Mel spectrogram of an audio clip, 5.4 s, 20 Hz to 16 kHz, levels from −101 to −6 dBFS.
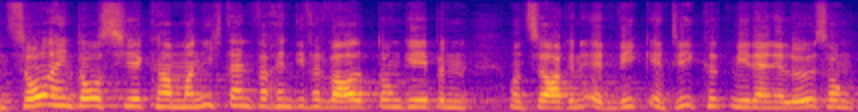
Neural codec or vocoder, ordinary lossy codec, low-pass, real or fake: none; AAC, 64 kbps; 14.4 kHz; real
